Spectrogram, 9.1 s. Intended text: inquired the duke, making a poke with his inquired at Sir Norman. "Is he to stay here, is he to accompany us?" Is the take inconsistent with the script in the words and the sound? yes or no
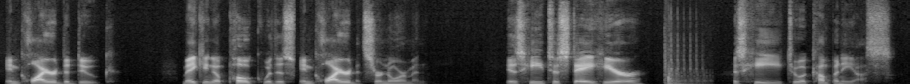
yes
